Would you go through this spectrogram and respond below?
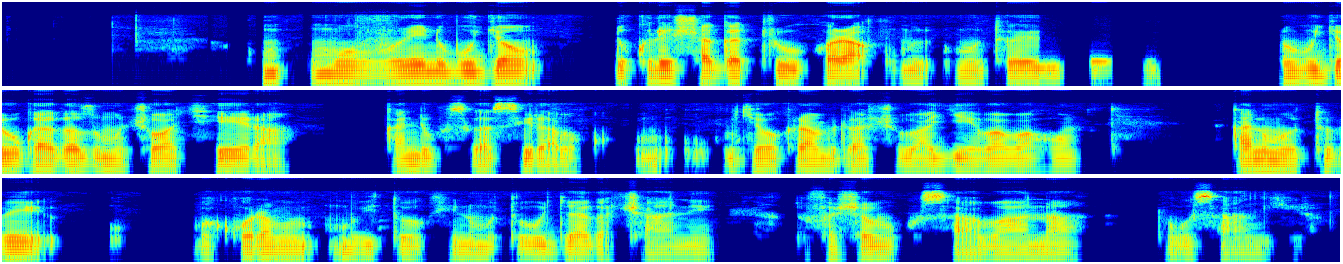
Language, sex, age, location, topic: Kinyarwanda, male, 18-24, Musanze, government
